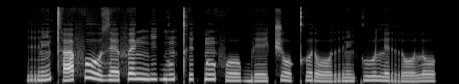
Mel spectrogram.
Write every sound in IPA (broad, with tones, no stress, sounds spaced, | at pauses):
r ĩ˨˦ tʰ a˨˦ f oː˦˨ z ɛ˨ f ɛ˦ ŋ i˦ ɡ ũ˦ kʰ ɪ˦ k͡p ũ˦ f oː˨ b eː˨ t͡ʃ oː˦˨ kʰ ʊ˦ ɾ oː˨ r ĩ˨ k uː˦ l ɪ˦ r oː˨ l o˦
